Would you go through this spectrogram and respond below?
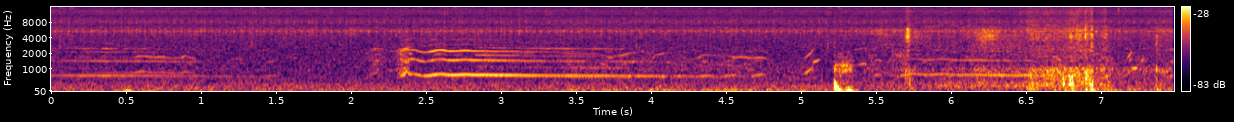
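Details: Sixteen wild timber wolves howling on a distant hillside about 700 yards off in Wrangell-St Elias National Park, southeastern Alaska, September 2018, captured by phone through a spotting scope: long, steady, overlapping howls, one slightly falling, then a sharp click.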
